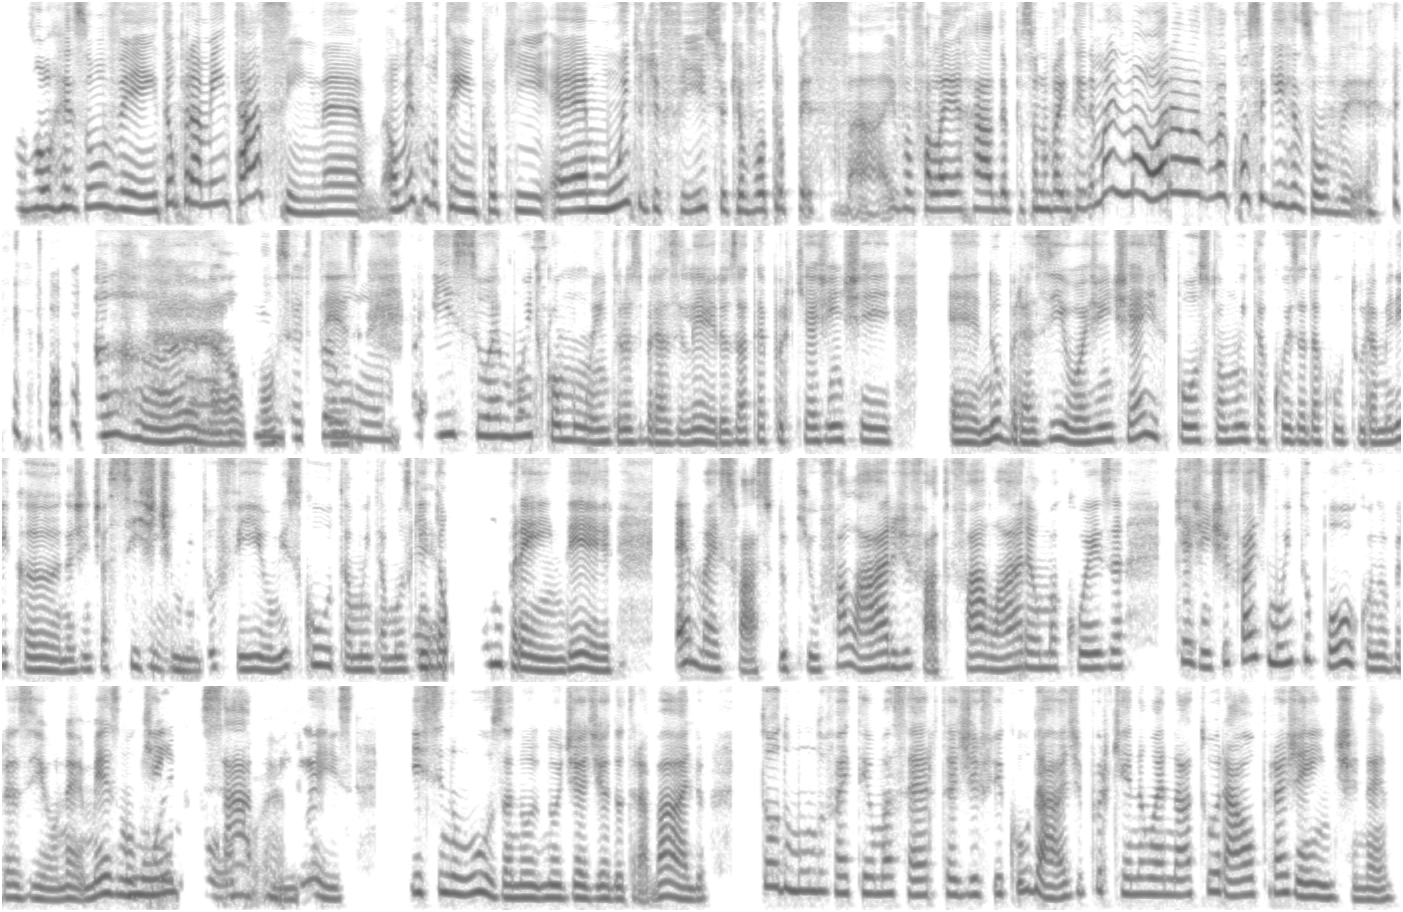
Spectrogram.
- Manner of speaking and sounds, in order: laugh; laughing while speaking: "Então"; laugh
- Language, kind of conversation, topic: Portuguese, advice, Como posso vencer a procrastinação com passos bem simples?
